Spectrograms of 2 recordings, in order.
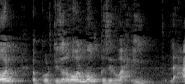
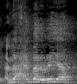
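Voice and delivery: breaks into a laugh on the words, pitched higher; 10 semitones higher than usual. Real, not acted. Doctor explaining to viewers, laughing. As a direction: let a real laugh spill through.

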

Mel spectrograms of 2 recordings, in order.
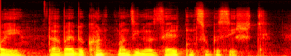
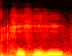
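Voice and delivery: high light tittering hee-hee; dwarf's giggle; 5 semitones higher than usual. Acted. The dwarf giggles at the friends' questions, high giggle. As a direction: giggle mischievously like a gnome. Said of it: "kichert der Zwerg".

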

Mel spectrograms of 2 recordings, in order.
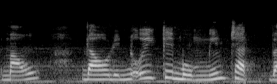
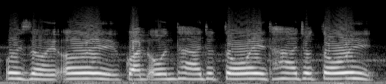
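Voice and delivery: gào khóc van xin; wailing plea; 2 semitones higher, 10 dB louder than usual. Acted. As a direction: howl at midnight begging the spirit. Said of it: "bà gào lên".

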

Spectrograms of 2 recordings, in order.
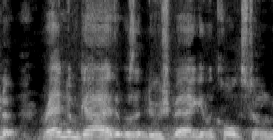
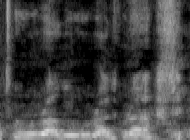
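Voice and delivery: mock drunk singsong; 8 semitones higher, much slower than usual. Drunk guys walking through alley.

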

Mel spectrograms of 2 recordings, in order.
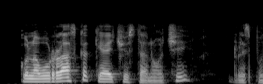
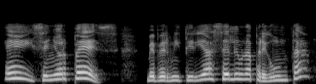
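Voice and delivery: calling out loudly; 11 semitones higher, 5 dB louder than usual. Acted. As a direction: shout it out to be heard. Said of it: "le gritó fuerte para hacerse oír".

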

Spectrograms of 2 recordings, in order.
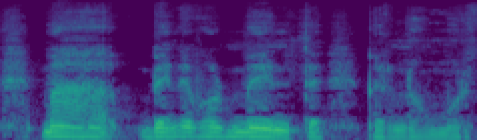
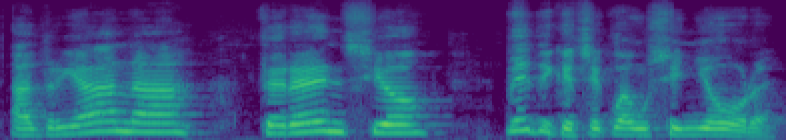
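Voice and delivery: calling out; 13 semitones higher, 7 dB louder than usual. Acted. Father summoning daughter to a visitor, loud high call. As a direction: shout through the house for your family. Old man calls his household.

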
